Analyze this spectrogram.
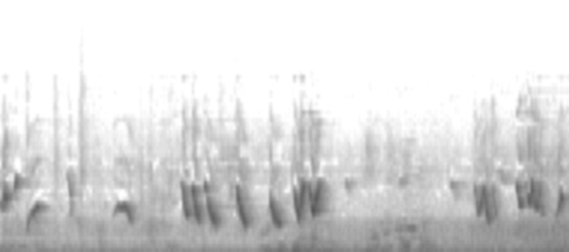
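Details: Javan myna in Cilacap singing with rising whistles and rapid clusters of sharp, high chirps, interrupted midway by low human voices, then more chirp bursts toward the end.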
